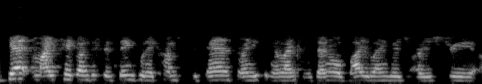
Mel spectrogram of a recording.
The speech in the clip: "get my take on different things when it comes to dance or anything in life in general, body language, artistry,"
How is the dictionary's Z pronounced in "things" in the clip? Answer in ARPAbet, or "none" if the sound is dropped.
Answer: Z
